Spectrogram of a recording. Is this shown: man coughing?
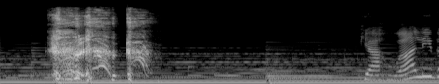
yes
